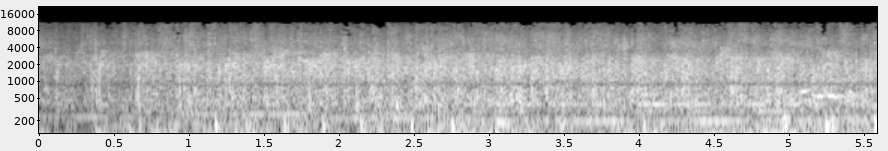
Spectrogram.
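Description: Steady, dense applause from an audience for the 10 semifinalists of the Chula Melchangarro, who are asked to stand; a continuous wash of many hands clapping at an even loudness, with a faint murmur of voices underneath.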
